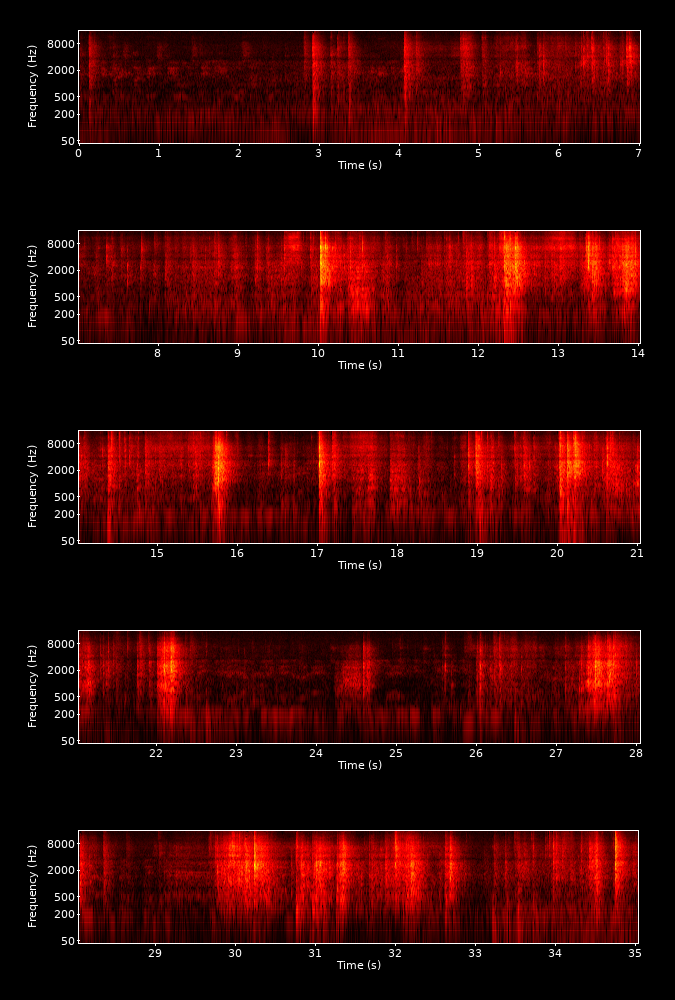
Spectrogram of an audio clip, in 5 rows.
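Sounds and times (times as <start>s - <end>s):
plastic tray knocks and clatters: 2.8s - 22.5s, 29.8s - 35.0s.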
